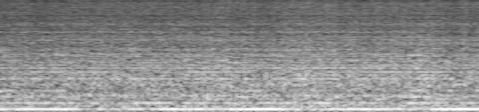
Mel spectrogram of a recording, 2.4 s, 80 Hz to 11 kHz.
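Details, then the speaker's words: 2018 Koolant Koolers 10-ton chiller, model SVI-10000-M, just switched to local. The pump starts, and the compressor also starts because the set point is low. An even, steady rush with a constant low hum and no knocks or rattles. Normal running. "as soon as i turn it to local you can see that the pump turned on in fact in this case the compressor turned on too because we had the set point low enough"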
